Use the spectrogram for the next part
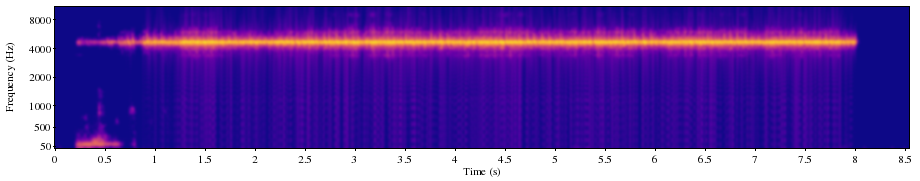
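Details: Cricket heard in a listening exercise, likened to a cricket inside a house, with a very characteristic intensity; after a soft low thump, a loud high continuous trill swells in and runs steadily until stopping.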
